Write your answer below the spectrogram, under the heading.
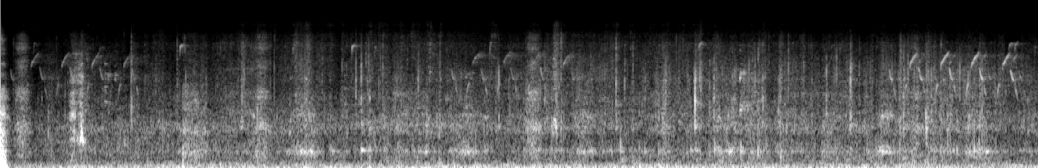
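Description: A bike ridden over a rough, rocky dirt trail: a steady low rumble with many small clicks, knocks and rattles from the bumpy ground.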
